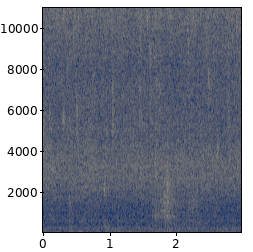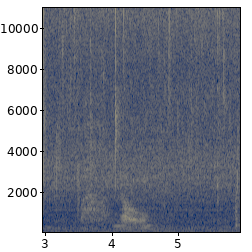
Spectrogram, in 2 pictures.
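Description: Onion strips sautéing in a frying pan, a steady sizzle. A few brief louder noises break in, the loudest about four seconds in.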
